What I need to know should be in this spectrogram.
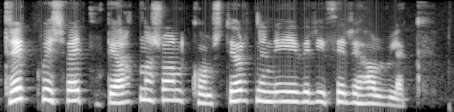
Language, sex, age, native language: Icelandic, female, 60-69, Icelandic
